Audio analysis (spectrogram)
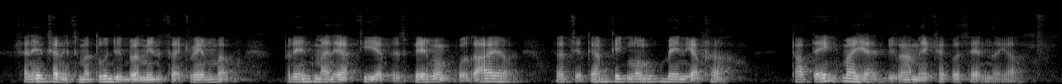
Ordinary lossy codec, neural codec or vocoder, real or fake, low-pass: none; codec, 24 kHz, 0.9 kbps, WavTokenizer, small release; fake; 10.8 kHz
